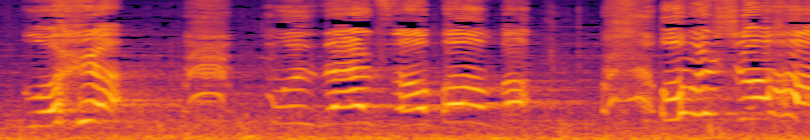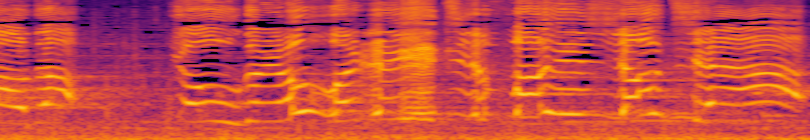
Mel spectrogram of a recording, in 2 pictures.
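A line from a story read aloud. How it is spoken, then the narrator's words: Sobbing. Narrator (Chinese): 他忽然痛哭失声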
